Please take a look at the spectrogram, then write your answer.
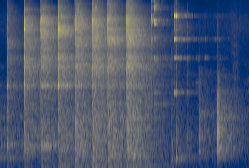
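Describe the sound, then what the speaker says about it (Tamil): Sharp metal hammer blows on a punch tightening a sewing machine's top mounting, about eight evenly spaced ringing strikes followed by a few lighter taps and clinks, close and alone. "இந்த கூர்மையான பஞ்சை வச்சு நம்ம பழையபடி டைட் வச்சுக்கிடுவோம்."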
